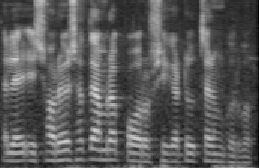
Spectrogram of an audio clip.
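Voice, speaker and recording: A man's voice: medium pitch, fairly even intonation. A man from Bengal teaching Sanskrit verse pronunciation, breaking words into syllables and checking in with the listener. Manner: slow syllable-by-syllable chanting of verses; patient, often asks "ঠিক আছে?". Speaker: Gita recitation teacher.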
